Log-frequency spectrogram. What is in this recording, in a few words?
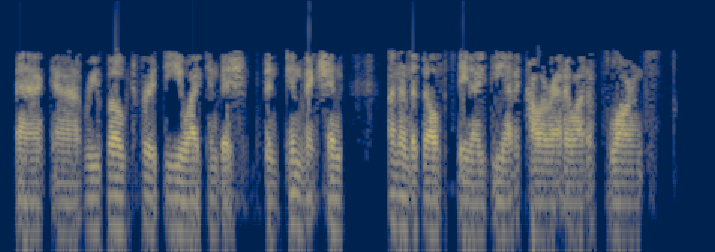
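Troop 2A Dispatch, scanner audio recording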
